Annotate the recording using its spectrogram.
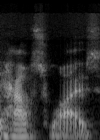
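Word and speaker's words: huswif: or hus fives h-u-s-w-i-f's it's really housewives is how it is pronounced but what it comes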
